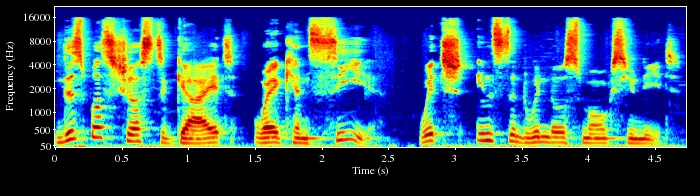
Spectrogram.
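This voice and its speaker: A man's voice: a little high, expressive, a little slow, a little mellow, faint music behind. A man in his thirties, a gaming coach, talking through a game tutorial in an upbeat, explanatory way from a home office on a studio mic. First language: German. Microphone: boom arm studio mic.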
